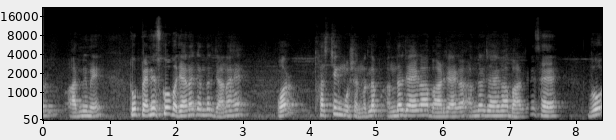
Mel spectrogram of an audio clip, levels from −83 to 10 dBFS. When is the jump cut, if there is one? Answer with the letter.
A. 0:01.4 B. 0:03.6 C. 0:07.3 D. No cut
C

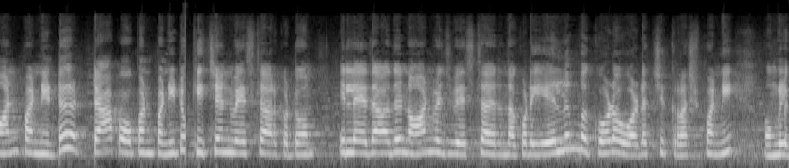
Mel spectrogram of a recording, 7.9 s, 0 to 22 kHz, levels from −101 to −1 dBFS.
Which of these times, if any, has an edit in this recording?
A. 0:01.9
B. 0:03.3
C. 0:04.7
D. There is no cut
A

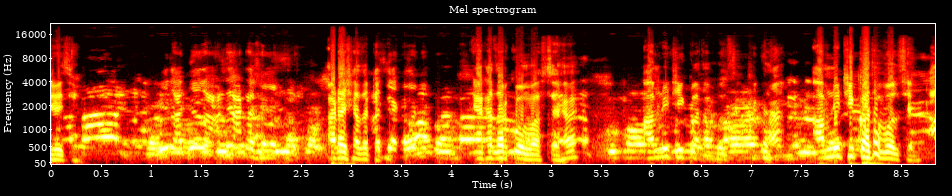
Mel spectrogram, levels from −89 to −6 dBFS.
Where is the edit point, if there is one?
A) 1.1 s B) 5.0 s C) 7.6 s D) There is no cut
D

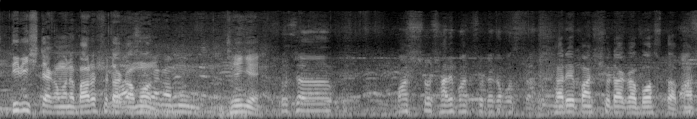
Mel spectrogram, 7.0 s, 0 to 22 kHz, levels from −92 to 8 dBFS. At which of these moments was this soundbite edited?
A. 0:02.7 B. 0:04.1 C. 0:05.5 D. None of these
A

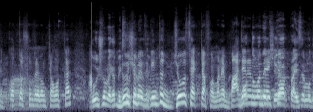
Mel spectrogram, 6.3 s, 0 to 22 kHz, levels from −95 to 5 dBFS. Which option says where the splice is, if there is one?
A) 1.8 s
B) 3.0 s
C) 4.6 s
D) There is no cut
A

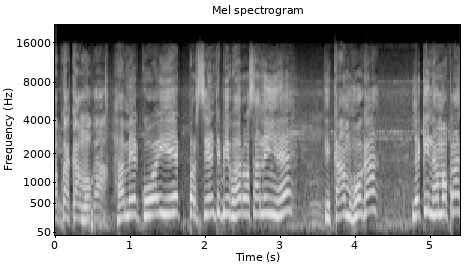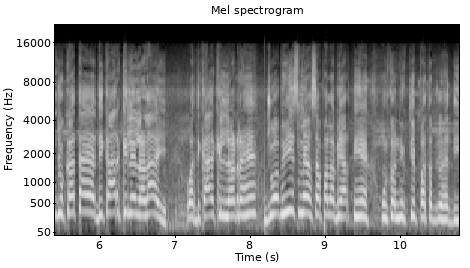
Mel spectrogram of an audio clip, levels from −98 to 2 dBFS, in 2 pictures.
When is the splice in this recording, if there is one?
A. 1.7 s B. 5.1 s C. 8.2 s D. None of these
C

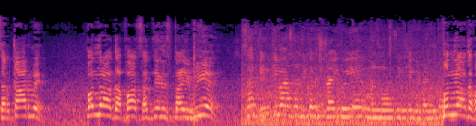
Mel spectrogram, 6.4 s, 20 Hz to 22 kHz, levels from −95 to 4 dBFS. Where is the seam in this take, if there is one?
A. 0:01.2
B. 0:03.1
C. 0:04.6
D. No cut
B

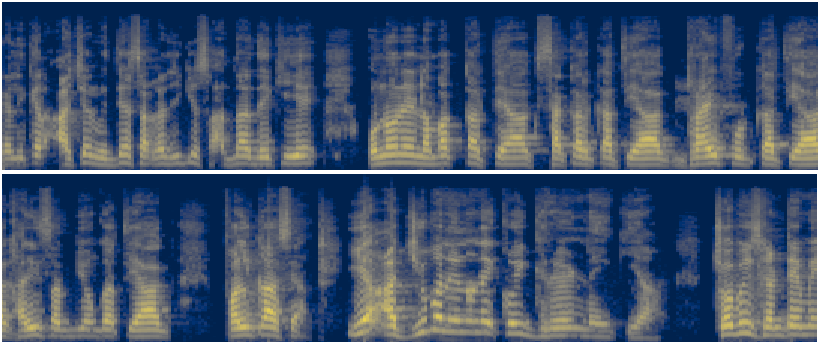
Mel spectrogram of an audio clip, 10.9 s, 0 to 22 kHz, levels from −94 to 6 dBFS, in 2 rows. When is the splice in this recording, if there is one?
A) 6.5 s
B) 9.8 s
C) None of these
C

